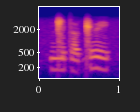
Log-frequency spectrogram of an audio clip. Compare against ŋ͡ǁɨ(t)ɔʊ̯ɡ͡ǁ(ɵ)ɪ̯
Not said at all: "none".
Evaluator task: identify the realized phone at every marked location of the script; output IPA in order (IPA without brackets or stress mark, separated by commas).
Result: t, ɵ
